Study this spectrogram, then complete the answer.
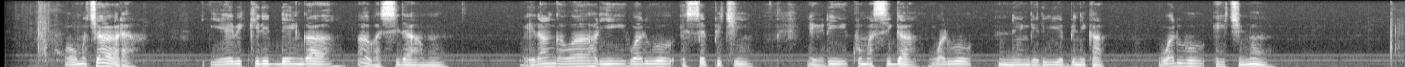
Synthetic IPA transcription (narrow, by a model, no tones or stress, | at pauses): o̞mucaːla | je̞βikʰːiɾidːe̞ŋɡaː | βasilaːmu | e̞̰ɾaŋɡawaliwaliwo̞e̞se̞pːici | e̞ɾikumasiɡawa̰liwo̞ | nːe̞ːŋɡe̞ɾije̞bːinika | wa̰liwo̞e̞cinu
